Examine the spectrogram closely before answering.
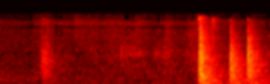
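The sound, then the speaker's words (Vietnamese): Knocking on a gate door: one faint knock, then a closer-spaced group of three louder, solid knocks. “Lúc này ngoài cổng đột nhiên vang lên tiếng gõ cửa.”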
